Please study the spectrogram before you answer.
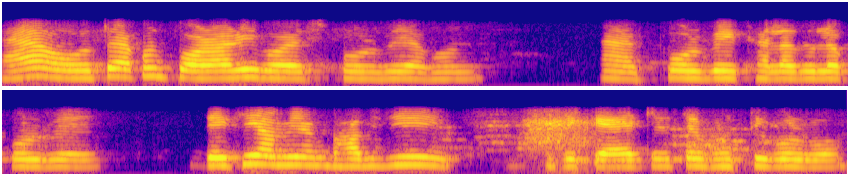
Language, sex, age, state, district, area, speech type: Bengali, female, 18-30, West Bengal, Hooghly, urban, conversation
